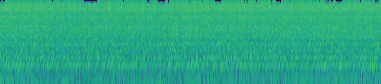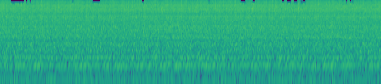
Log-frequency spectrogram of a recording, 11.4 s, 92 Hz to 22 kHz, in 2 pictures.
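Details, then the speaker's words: 2006 Honda Pilot, warmed up, in drive with parking brake on, after the serpentine drive belt auto tensioner was replaced: steady, even idle under load with no ticking or chirp. The ticking under load is gone, and the recently installed timing belt tensioner is fine. "I currently have the vehicle under load it's on drive with the parking brake on and again no sound no ticking sound so this has been successful"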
